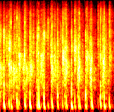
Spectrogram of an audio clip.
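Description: Applause in a rhythmic pattern, with many sharp, distinct claps repeating in a quick, fairly steady beat. The claps are crisp and fairly loud, with no voices over them.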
